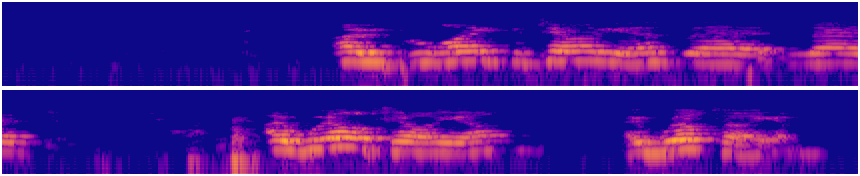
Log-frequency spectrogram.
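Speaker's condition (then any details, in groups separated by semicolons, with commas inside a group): Multiple sclerosis; secondary progressive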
